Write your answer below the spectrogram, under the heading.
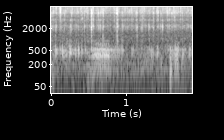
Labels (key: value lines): label: biophony
recorder: HydroMoth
